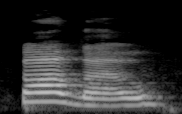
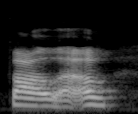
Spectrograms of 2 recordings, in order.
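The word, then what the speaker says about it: Fahlo: real quick it's called follow and it's like f-a-h-o-o but like I feel like you would pronounce it follow and basically there are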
